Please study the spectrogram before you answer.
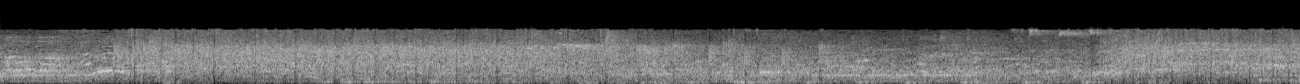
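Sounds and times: crowd applauding: 0:00.9 - 0:08.7, 0:11.0 - 0:13.0.

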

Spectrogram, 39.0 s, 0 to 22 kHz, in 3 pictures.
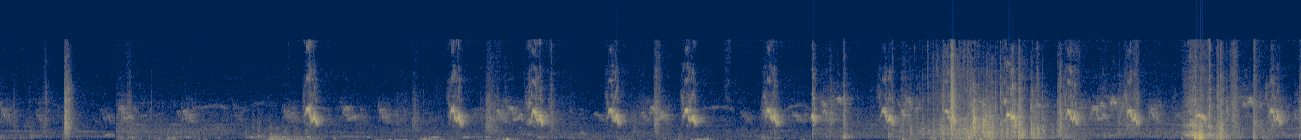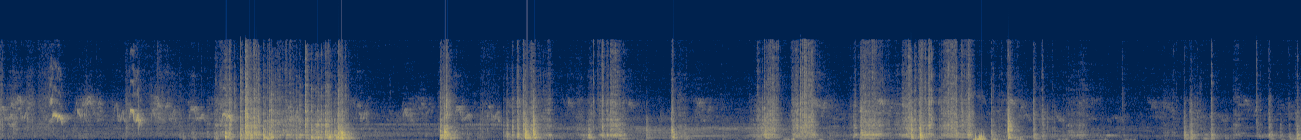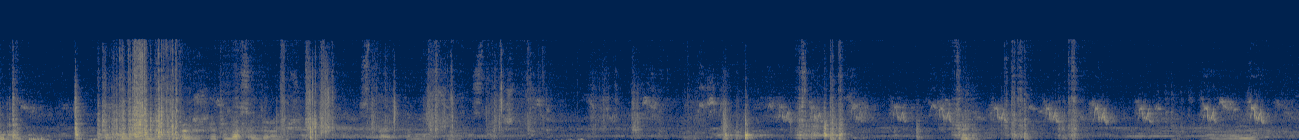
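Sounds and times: bird chirping: 0:00.0 - 0:28.8, 0:29.4 - 0:39.0
wooden blocks knocking and scraping: 0:08.4 - 0:10.8, 0:11.8 - 0:13.2, 0:14.8 - 0:16.6, 0:17.4 - 0:19.9, 0:20.6 - 0:24.0, 0:24.8 - 0:28.0, 0:33.1 - 0:34.6.

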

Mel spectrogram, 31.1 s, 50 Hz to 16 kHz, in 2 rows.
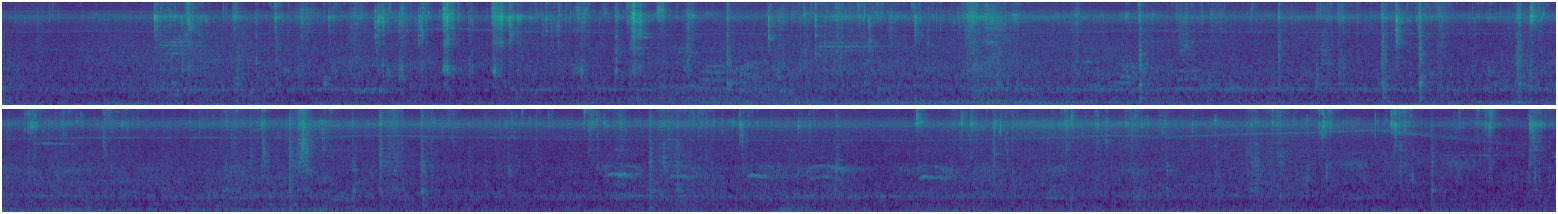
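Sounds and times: chewing with wet mouth clicks: 0:01.5 - 0:07.0, 0:07.6 - 0:09.7, 0:12.6 - 0:19.2, 0:20.5 - 0:23.8, 0:24.7 - 0:31.0.

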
